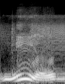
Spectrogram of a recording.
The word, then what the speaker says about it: Neil: It's no coincidence that Neil rhymes with deal because that's something you could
